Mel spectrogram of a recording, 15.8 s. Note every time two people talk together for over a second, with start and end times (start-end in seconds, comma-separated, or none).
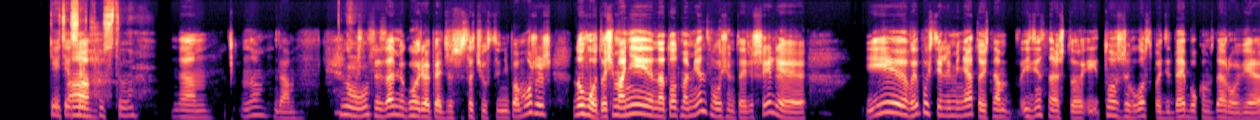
none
